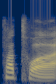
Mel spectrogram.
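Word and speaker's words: patois: It is pronounced PWA and it is the name of the Jamaican dialect. Okay. So when somebody says they speak PWA and the S is silent is really pronounced PWA, right?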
